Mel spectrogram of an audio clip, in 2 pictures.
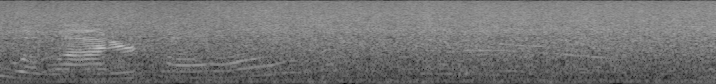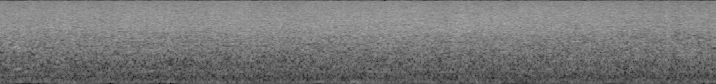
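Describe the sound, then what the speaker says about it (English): A waterfall at Disneyland Paris rushes in a steady, broad hiss of falling water, continuous and fairly close, with a brief voice at the start. "Ooh, a waterfall."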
